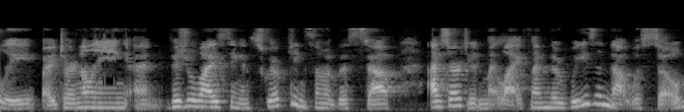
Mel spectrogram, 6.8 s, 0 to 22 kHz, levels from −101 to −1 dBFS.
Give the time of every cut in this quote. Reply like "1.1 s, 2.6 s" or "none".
4.7 s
